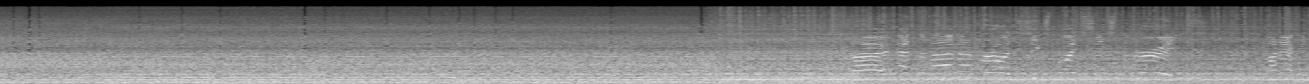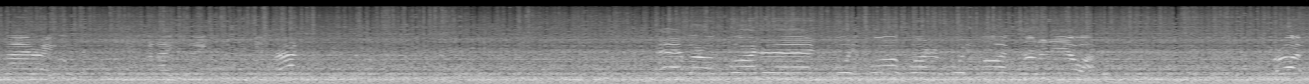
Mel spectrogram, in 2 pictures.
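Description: Telestack radial stacker running with its conveyor: a steady machine hum with a constant low tone, its tone shifting about seven seconds in.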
